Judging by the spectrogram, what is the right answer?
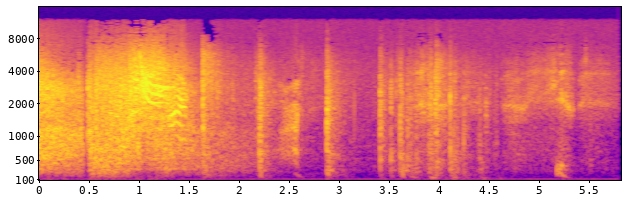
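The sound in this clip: Gunshots in a shootout: a loud roaring blast opens the sequence, and several sharp cracking shots follow at irregular intervals, with voices briefly heard toward the end.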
